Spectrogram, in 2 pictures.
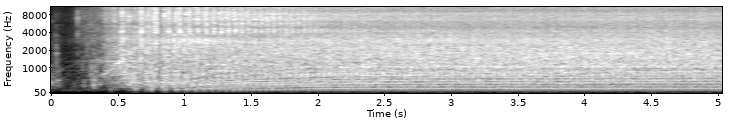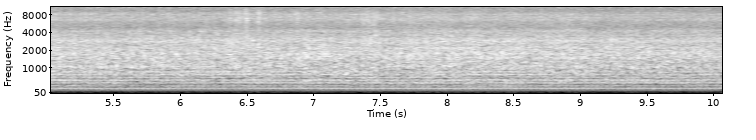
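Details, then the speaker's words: Old, well-worn 1986 Murray lawnmower, after a shot of starting fluid into the carburetor on full choke: catches within a second, then a steady even drone with constant pitch, no misses or knocks; runs pretty good. "nice so it actually runs pretty good surprisingly"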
